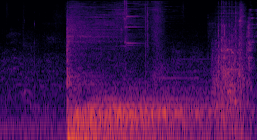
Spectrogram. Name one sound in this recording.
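A card game's fanfare sounds to announce a new turn.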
